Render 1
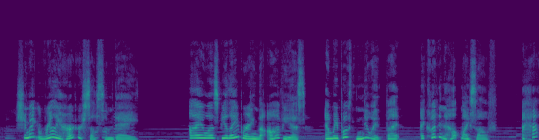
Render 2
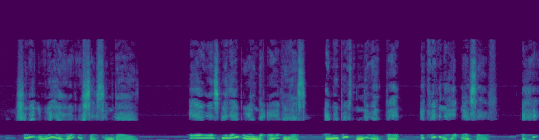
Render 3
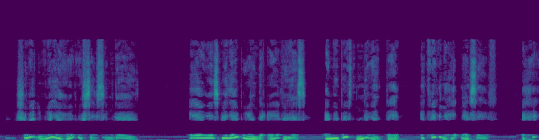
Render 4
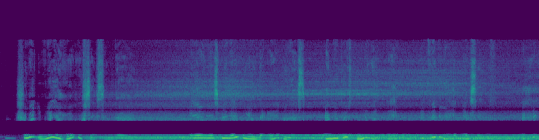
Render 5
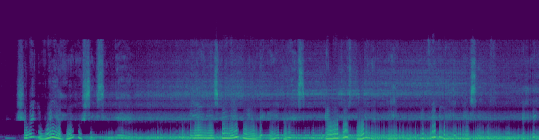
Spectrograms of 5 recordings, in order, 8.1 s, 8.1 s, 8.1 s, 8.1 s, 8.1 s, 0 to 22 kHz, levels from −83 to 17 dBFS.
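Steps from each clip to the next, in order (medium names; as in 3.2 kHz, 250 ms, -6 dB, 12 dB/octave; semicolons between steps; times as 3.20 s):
FFT band-reject 890–3200 Hz; comb 3.6 ms, depth 44%; trim +8.5 dB
static phaser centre 1 kHz, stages 8
swelling reverb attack 2220 ms, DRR 4 dB
transformer saturation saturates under 1 kHz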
